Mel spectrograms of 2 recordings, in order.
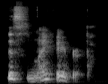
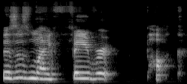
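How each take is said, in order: First: Much softer, tender repeat to herself; softer echo. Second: Said in the usual way. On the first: Shown as a demonstration. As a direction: say it again quietly, almost to the puck.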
